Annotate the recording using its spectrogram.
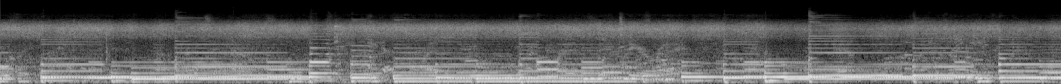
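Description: Solo acoustic guitar playing an instrumental intro: ringing chords that change every second or so.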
